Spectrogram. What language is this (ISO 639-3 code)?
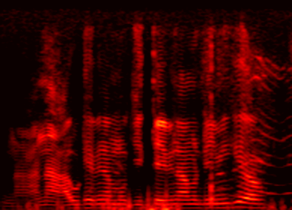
ori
